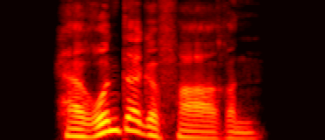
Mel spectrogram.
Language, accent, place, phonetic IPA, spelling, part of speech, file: German, Germany, Berlin, [hɛˈʁʊntɐɡəˌfaːʁən], heruntergefahren, verb, De-heruntergefahren.ogg
- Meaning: past participle of herunterfahren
